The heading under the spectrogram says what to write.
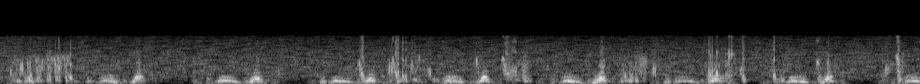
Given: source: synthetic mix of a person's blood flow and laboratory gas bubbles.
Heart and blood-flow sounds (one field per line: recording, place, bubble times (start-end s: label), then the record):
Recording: Doppler ultrasound of blood flow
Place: precordium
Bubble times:
0.07-0.75 s: bubbles
3.57-3.70 s: bubbles
3.87-4.22 s: bubbles
4.28-4.33 s: bubbles
4.72-4.83 s: bubbles
5.00-5.33 s: bubbles
6.18-6.59 s: bubbles
7.04-7.35 s: bubbles
7.38-7.48 s: bubbles
7.70-7.87 s: bubbles
8.15-8.33 s: bubbles
8.81-8.90 s: bubbles
8.95-9.05 s: bubbles
From the record:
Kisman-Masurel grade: 232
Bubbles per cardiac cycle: several, 3 to 8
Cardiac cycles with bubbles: 50 to 99%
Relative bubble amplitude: moderate (0.250 to 0.450)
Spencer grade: 3 (all of the cardiac periods contain showers or single bubble signals, but not dominating or overriding the cardiac motion signals)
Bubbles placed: anywhere in the cardiac cycle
